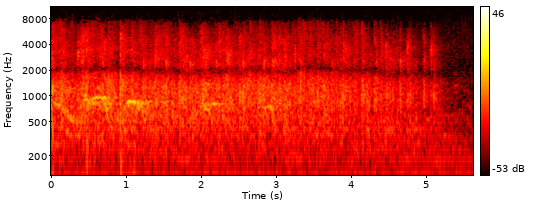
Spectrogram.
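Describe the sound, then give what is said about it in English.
An audience claps in a dense, steady wash of many hands for about five seconds, fairly loud throughout, before the applause quickly thins out and fades away at the end. “That's what's clapping for, huh?”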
